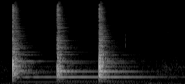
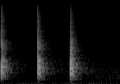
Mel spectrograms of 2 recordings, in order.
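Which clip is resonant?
The first.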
